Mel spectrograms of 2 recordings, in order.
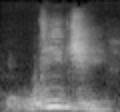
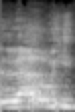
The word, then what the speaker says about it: Ouija: Ouija. I really Like was the- I was just hearing Luigi board. No, the Ouija board. Ouija. Not Luigi.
